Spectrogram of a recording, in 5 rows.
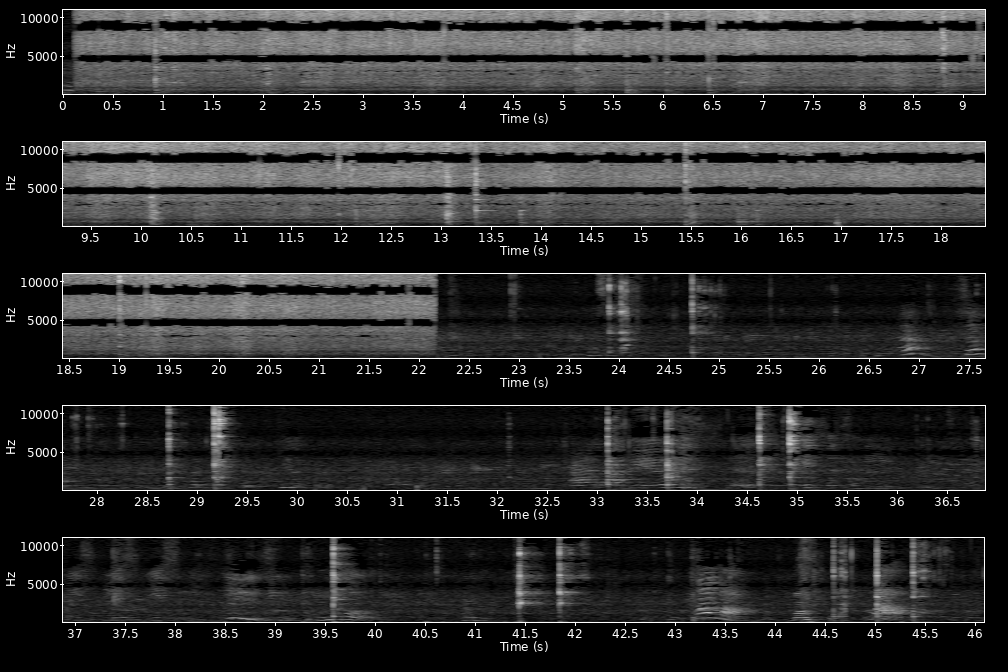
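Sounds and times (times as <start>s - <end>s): food sizzling in a wok: 0.0s - 22.2s
spatula scraping and knocking pan: 3.4s - 17.2s.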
